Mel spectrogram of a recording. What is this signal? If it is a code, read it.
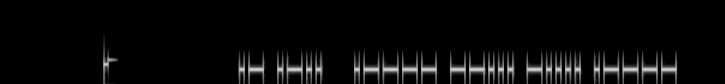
Morse code, heard as a keyed tone, about 25 wpm, 690 Hz. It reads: AL 1761
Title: CWT Exchange 25wpm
